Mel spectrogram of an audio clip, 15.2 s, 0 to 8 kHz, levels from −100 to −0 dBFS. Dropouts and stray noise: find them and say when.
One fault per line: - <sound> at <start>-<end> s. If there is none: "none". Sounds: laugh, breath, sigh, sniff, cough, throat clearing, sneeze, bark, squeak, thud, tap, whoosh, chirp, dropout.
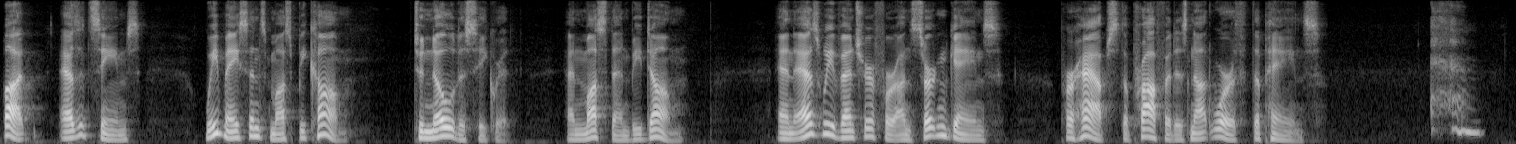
- cough at 14.2-14.9 s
